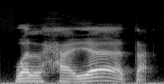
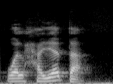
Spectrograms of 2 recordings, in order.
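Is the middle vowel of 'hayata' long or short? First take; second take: long; short. First: The middle vowel is held long. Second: The middle vowel is cut short. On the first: The speaker calls it right. "Seharusnya seperti itu" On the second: The speaker calls it wrong. "si bapak ini dipendekkan"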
